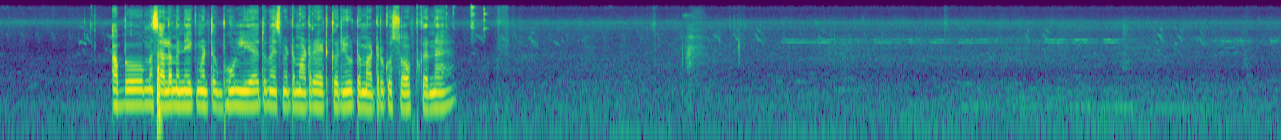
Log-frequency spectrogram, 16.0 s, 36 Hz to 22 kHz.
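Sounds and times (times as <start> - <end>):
faint background hum: 0.0 - 16.0
faint high-pitched chirps: 5.8 - 16.0.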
